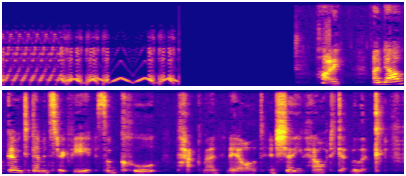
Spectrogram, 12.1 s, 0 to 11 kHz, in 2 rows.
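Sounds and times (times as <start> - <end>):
warbling electronic game tone: 0.0 - 2.7.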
